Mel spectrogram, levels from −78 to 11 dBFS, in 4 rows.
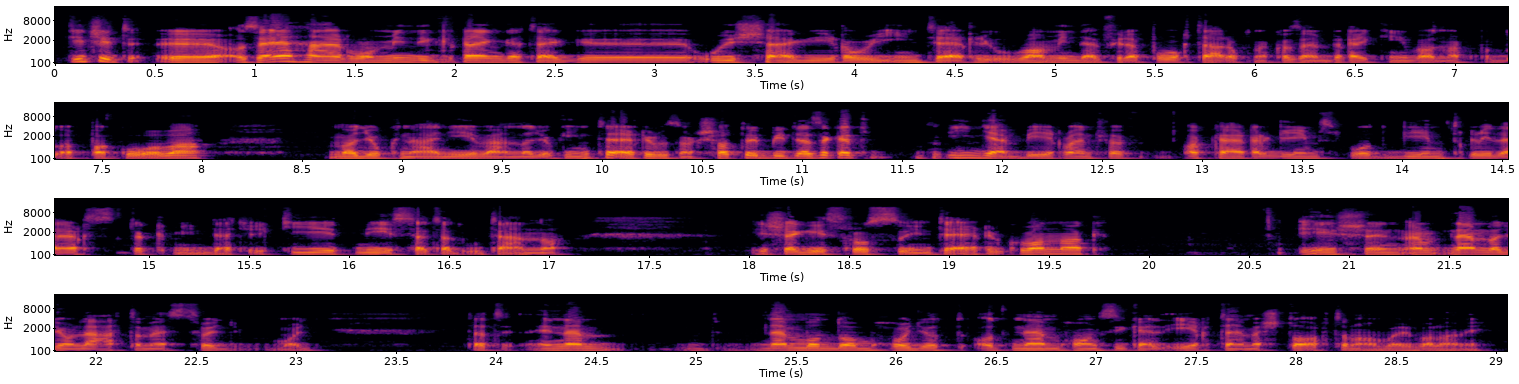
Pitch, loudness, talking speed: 135 Hz, -19 LUFS, 130 wpm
